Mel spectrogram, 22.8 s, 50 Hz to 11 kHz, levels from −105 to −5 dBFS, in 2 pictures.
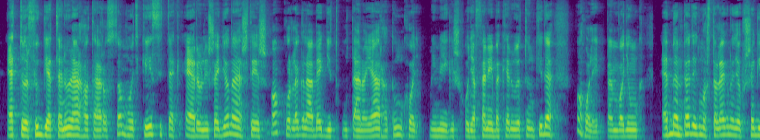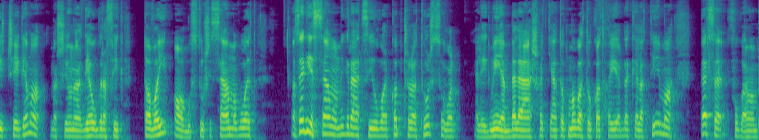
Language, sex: Hungarian, male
